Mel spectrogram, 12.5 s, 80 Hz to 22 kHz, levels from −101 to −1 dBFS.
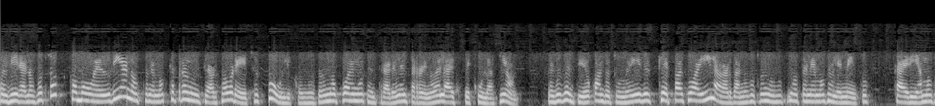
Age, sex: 30-49, female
